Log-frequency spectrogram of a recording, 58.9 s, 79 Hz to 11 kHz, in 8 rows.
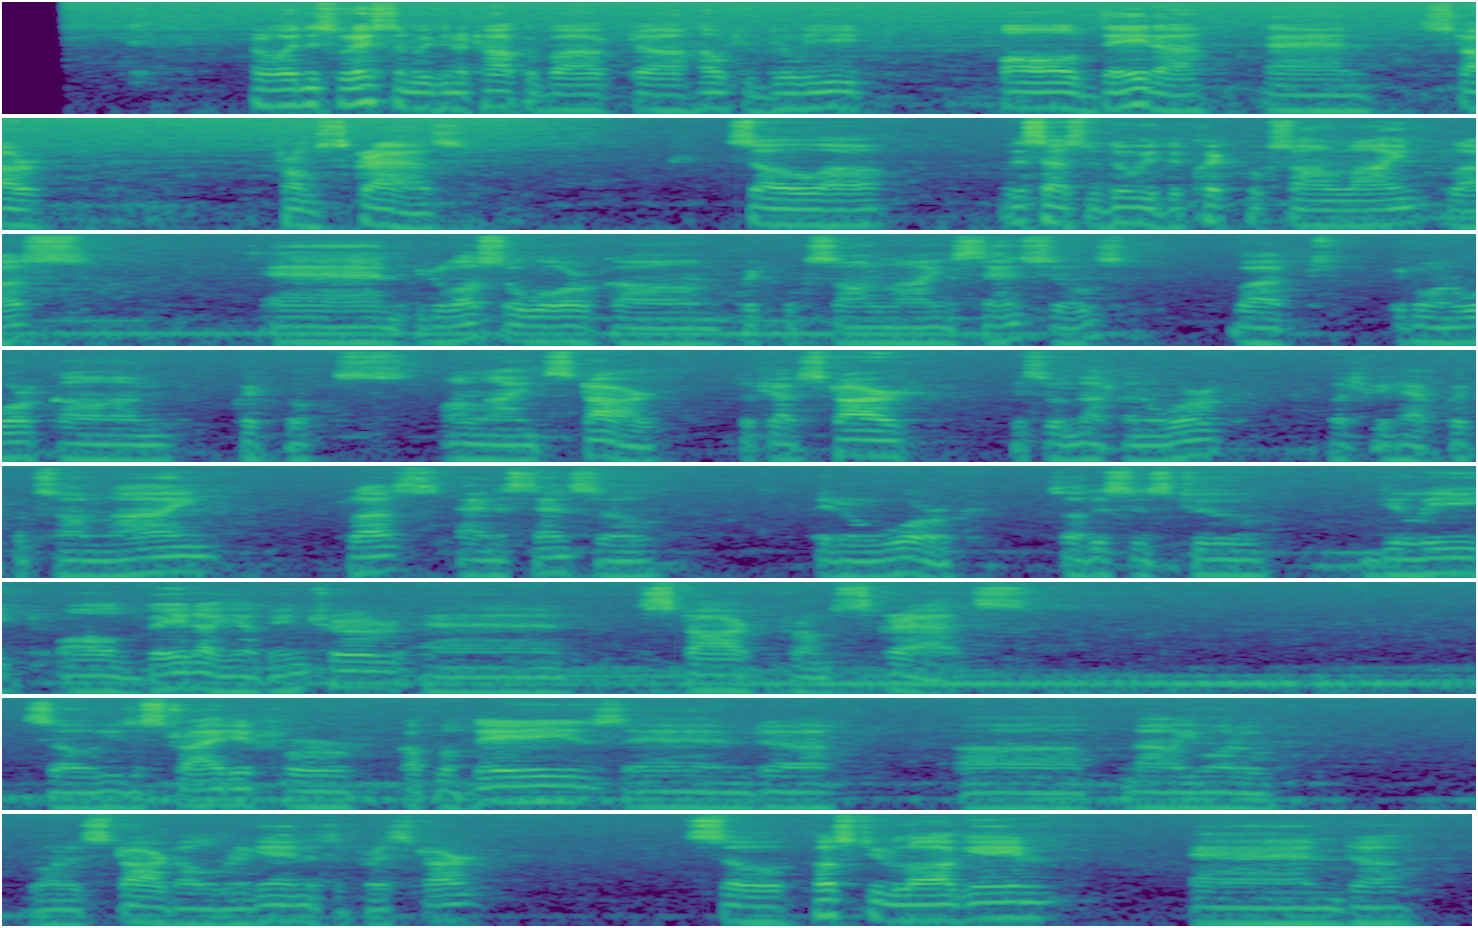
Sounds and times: Speech: 1.3 - 4.4, 5.0 - 7.7, 8.7 - 9.8, 11.0 - 15.2, 16.1 - 30.6, 31.2 - 32.8, 33.6 - 42.2, 44.4 - 48.4, 49.0 - 50.6, 51.8 - 54.0, 55.0 - 56.9, 57.6 - 58.7.

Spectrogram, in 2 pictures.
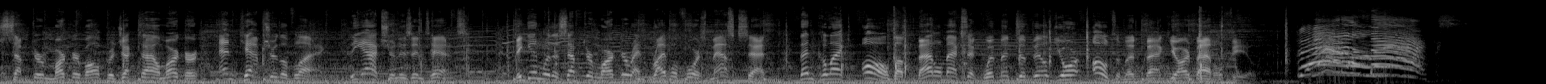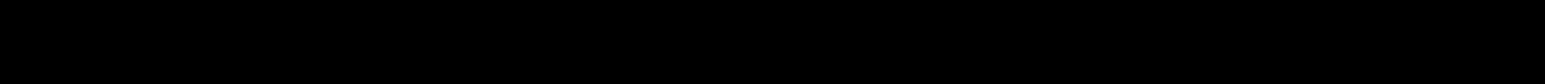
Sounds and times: Speech: 0.0 - 4.6, 5.2 - 14.7.

